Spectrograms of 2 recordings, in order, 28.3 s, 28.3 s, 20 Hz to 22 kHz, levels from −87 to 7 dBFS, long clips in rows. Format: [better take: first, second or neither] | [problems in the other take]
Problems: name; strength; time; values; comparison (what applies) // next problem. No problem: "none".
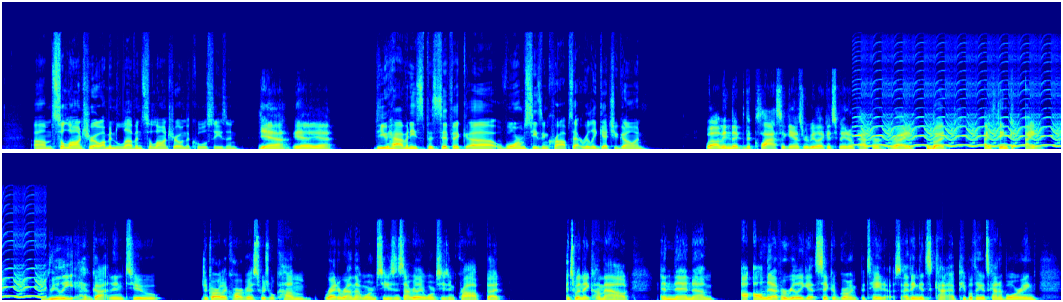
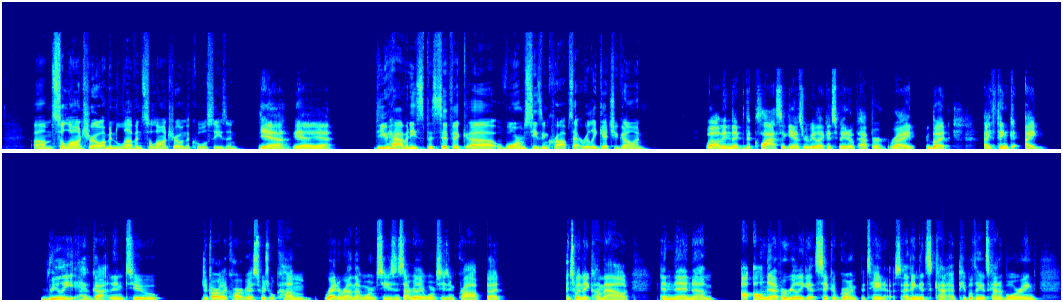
second | siren; noticeable; from 11 to 15 s; peak level with the speech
